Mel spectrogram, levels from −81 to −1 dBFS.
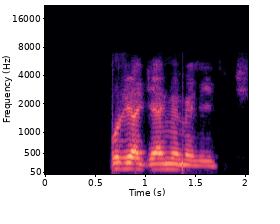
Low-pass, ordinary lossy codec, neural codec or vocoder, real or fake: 7.2 kHz; Opus, 16 kbps; none; real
